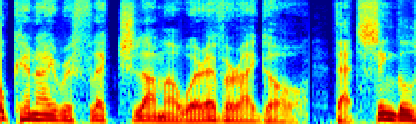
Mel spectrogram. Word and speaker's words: SHLAMA: This is the beauty of SHLAMA, pronounced SHLAMA, wholeness, completeness, harmony with God.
